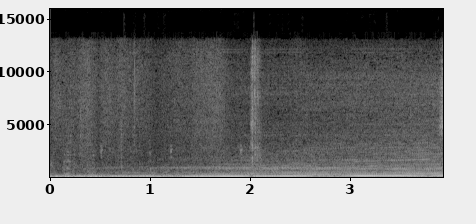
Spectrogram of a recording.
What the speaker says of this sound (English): let's go ahead and take this 2017 Toyota Yaris LE out on the road for a test drive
